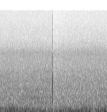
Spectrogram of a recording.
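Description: A putter taps a golf ball with a sharp click.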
